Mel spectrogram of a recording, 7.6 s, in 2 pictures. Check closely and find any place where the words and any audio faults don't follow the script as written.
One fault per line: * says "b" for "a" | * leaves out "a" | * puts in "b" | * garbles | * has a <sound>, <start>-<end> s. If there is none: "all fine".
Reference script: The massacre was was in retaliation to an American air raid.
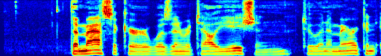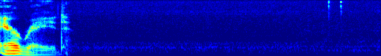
* leaves out "was"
